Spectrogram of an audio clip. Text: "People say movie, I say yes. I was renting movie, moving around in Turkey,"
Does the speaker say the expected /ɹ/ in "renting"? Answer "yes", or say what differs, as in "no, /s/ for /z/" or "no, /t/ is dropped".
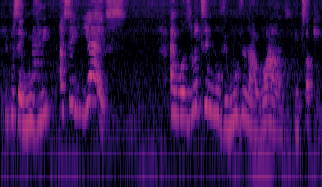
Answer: no, /w/ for /ɹ/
